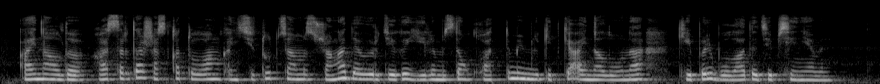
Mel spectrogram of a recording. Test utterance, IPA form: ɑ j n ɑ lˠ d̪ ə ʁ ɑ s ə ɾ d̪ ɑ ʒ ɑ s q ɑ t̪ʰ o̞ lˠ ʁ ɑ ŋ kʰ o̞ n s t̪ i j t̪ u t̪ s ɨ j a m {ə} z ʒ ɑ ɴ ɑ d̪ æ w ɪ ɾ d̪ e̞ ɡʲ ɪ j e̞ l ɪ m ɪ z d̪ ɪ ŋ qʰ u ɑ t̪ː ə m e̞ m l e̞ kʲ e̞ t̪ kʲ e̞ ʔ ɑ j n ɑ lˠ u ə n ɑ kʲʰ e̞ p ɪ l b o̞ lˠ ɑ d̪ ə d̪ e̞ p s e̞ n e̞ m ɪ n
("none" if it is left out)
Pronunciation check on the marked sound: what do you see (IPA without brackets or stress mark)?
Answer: ə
